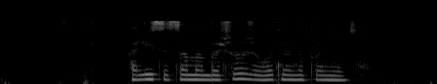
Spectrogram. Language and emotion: Russian, neutral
